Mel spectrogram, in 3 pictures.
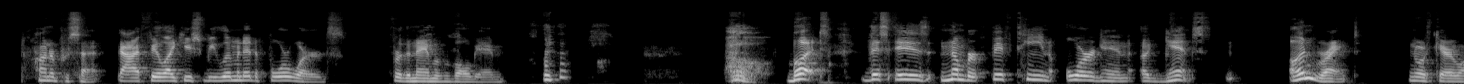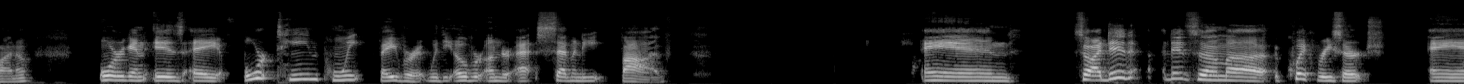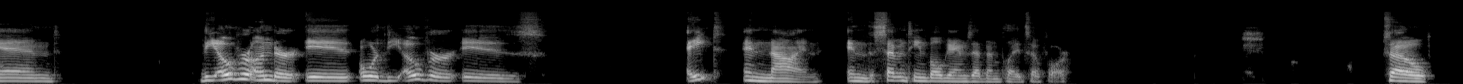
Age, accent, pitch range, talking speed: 30-49, American, 150-195 Hz, 100 wpm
